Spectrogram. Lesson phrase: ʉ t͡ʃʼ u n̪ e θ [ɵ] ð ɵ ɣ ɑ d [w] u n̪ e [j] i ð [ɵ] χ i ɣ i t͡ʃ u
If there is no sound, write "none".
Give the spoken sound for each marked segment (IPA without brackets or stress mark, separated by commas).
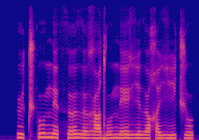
ɵ, w, ɣ, ɵ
